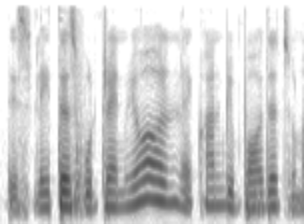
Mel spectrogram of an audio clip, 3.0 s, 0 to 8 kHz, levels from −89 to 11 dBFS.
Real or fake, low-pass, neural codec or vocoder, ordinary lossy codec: real; 7.2 kHz; none; MP3, 48 kbps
